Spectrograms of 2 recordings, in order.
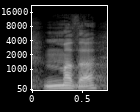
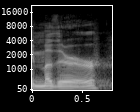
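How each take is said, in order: First: Said in the usual way. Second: Northern English "mother" with a hard final R; northern rhotic accent. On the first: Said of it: "the hard pronunciation of the letter R". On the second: Shown as a demonstration. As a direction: say "mother" the northern way, sounding the R at the end. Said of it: "a genuine northern accent involves the rhotic R".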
